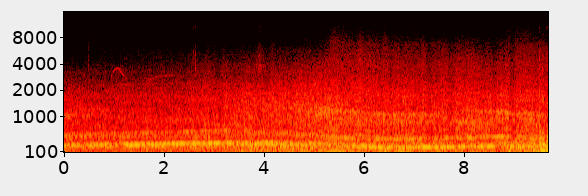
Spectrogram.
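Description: A GT3 race car in a racing video game on the Sardegna circuit drones with a steady engine note whose pitch wavers and shifts as the car slides, alongside other engines and a faint hiss of tyres.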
